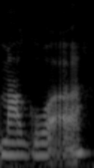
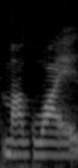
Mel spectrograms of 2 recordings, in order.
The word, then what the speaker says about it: mogwai: that's the mogwai, and I think they pronounce it magua in the shop, maybe, and then mogwai the rest.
